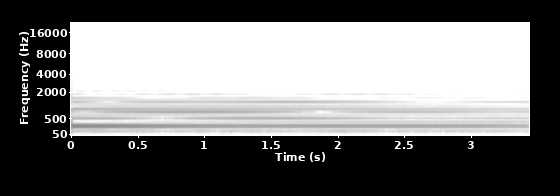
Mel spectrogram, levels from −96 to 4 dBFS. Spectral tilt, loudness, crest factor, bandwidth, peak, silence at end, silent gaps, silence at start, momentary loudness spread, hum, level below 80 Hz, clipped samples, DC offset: -4 dB/octave; -61 LUFS; 12 dB; 2.7 kHz; -48 dBFS; 0 s; none; 0 s; 9 LU; none; under -90 dBFS; under 0.1%; under 0.1%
